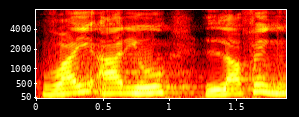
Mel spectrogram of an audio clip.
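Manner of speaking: each word said very slowly and clearly; slow clear English. Shown as a demonstration. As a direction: dictate it slowly for learners. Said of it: "जैसे". (बहुत धीरे, साफ़ अंग्रेज़ी उच्चारण)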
